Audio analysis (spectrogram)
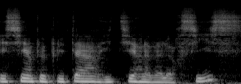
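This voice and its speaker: Lively in intonation and dark, mellow in tone, the voice moves at a fairly slow pace on a very clean recording with a silent background. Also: man. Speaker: maths and programming teacher. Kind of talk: tutorial narration.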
